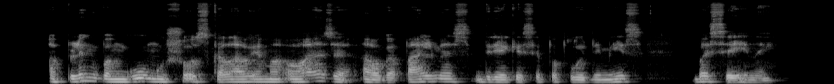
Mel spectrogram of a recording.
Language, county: Lithuanian, Vilnius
